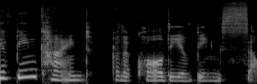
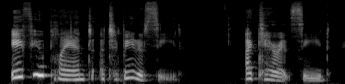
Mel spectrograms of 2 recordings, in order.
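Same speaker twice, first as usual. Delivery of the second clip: put-on storybook read to children, hushed in places; story reading. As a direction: read it like a bedtime story to a class. Teacher reads picture book aloud.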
